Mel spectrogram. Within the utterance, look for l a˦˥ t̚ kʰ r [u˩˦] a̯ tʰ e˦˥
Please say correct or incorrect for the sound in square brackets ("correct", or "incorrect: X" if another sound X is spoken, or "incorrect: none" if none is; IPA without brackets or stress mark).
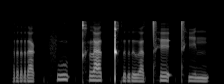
incorrect: ɯ˩˦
